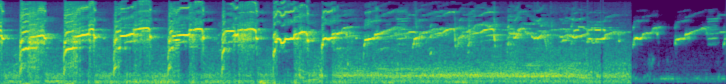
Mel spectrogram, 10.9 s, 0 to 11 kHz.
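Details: A young bald eagle keeps squeeing near the LOTO nest box on an afternoon in June 2013 as an adult feeds on fish nearby. Shrill piping squeals repeat rapidly, strong at first, then trailing into softer, ragged notes before fading out.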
